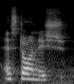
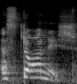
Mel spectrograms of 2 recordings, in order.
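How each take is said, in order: First: "Astonish" with no weight on the STON syllable; wrong-example "Astonish", middle syllable underplayed; wrong stress. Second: "astonish" as a-STON-ish, STON brought out; primary syllable stress. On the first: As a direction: let "Astonish" pass evenly, STON left unstressed. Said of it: "इन syllables पे ध्यान नहीं देंगे". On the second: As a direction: lean firmly on STON in "astonish". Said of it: "give more importance to the primary syllables". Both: Shown as a demonstration.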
